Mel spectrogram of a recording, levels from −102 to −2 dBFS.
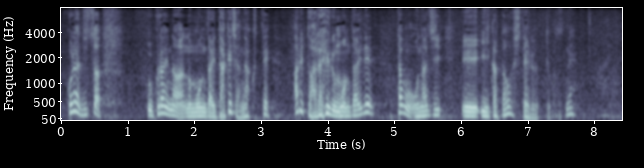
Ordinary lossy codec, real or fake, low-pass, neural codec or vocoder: none; real; none; none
